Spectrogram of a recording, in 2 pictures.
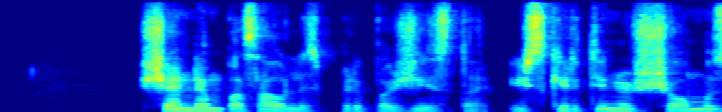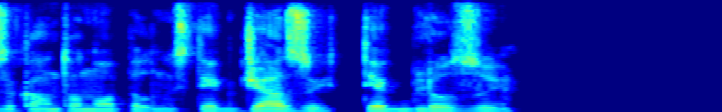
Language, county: Lithuanian, Vilnius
